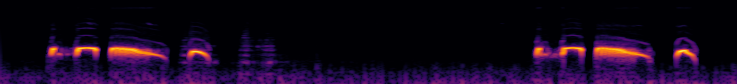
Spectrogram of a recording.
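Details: Spotted dove cooing a phrase of two short notes, a longer drawn-out downslurred coo, and a final short coo, repeated after a roughly three-second pause in a quiet setting.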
